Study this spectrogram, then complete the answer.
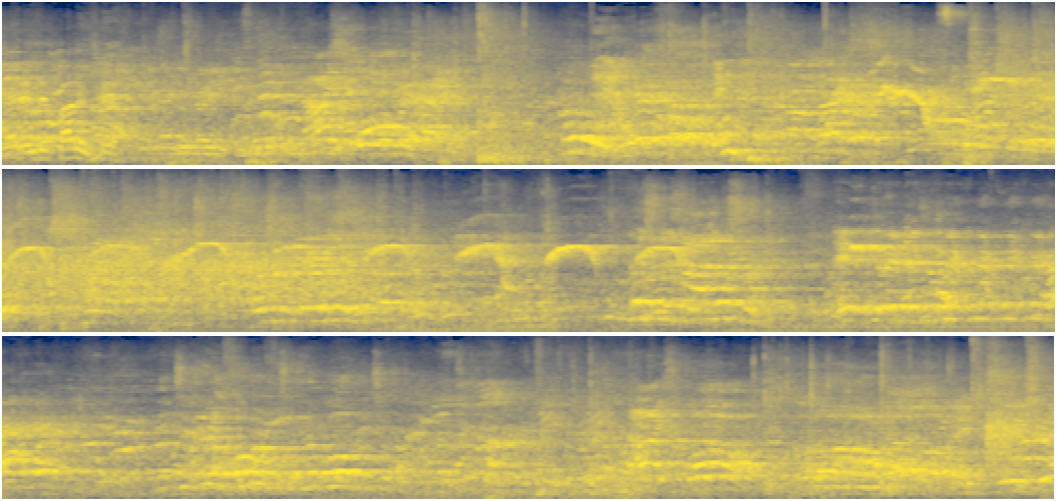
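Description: Children and adults shout and cheer in a large echoing hall.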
